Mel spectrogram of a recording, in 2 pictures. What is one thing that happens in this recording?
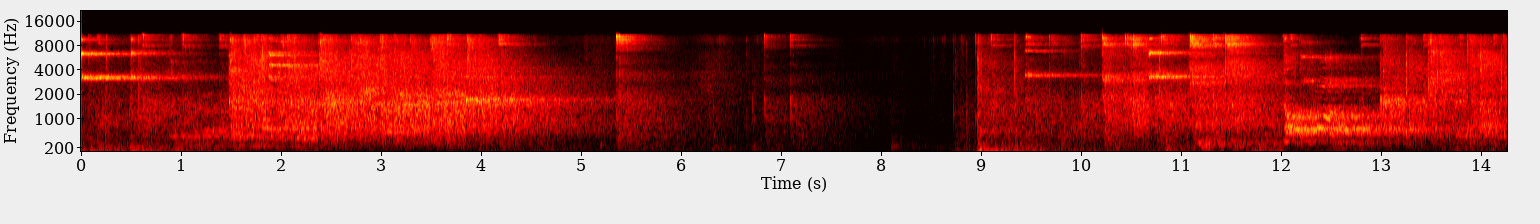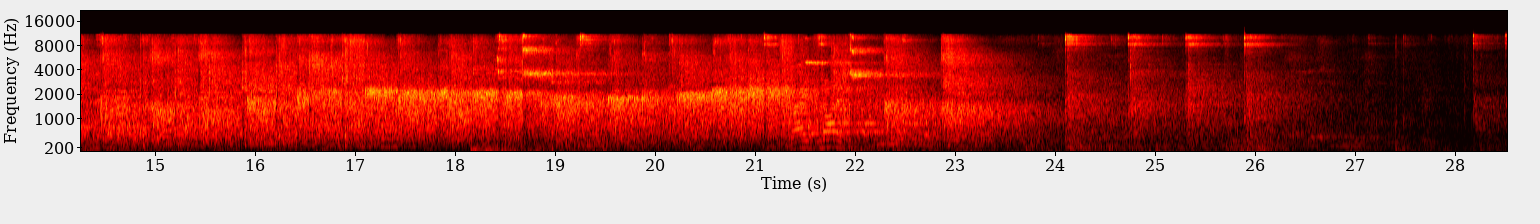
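A table tennis ball clicks sharply off paddles and the table, echoing in a large hall.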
